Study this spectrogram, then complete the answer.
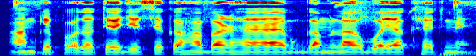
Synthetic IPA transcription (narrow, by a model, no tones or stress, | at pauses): aːmkepɔ̰ːd̪at̪ed͡ʒisekɐɦãbəɽ̤ɦəɦɛɡəmlabojakʰeːt̪mẽ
